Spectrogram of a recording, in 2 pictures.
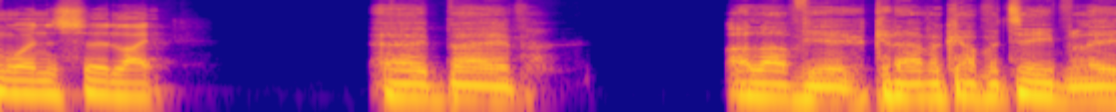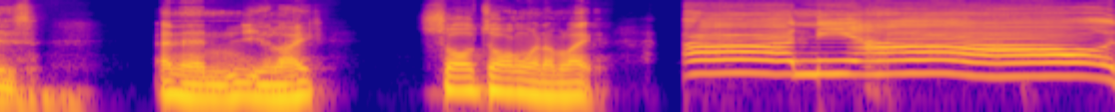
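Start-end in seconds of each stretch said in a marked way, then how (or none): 1.4-4.3 lower, relaxed English speaking voice; casual low voice asking her partner for tea; everyday English voice. Retold or imitated. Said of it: "my voice changes". 6.6-8.3 much higher, slow, sing-song 你好; switching to Chinese in a much higher voice. Retold or imitated. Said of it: "my voice changes".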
